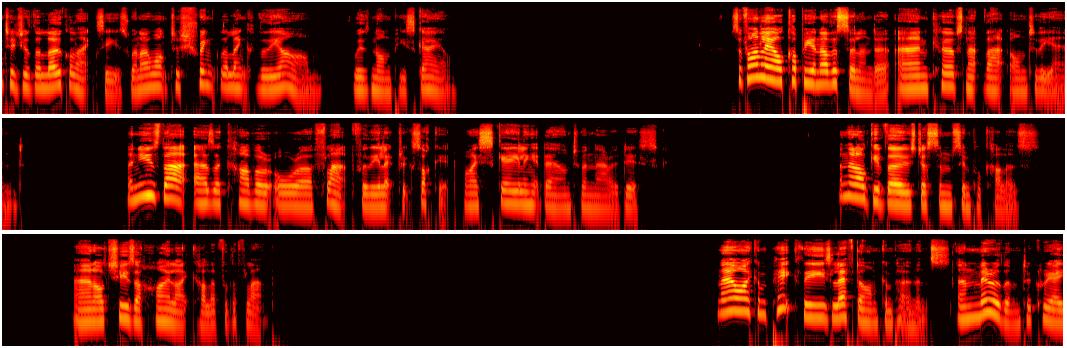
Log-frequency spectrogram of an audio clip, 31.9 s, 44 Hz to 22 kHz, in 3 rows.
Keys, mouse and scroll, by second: 4.9 ctrl+c, 5.9 ctrl+v, 8.7-10.8 ctrl+alt+drag, 10.9-12.9 drag, 12.9-15.7 right drag.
